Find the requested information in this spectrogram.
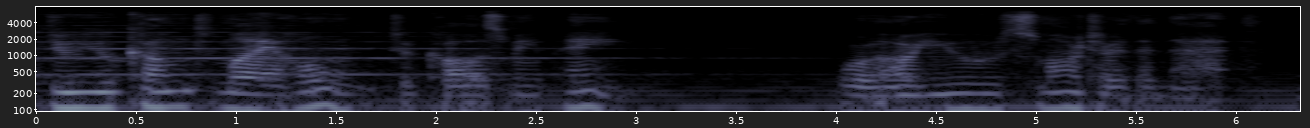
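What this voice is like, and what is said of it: Deep character voice. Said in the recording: “You all hear a deep voice coming from all around you”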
